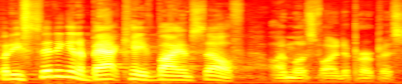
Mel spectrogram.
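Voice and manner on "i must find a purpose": odd put-on superhero voice, dropping into a strange hush. Joking about Batman alone in his cave, doing Batman's strange voice. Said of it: "he talks in that strange voice".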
